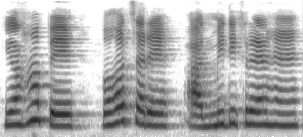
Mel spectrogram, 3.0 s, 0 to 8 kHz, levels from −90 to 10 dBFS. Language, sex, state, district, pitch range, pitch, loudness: Hindi, female, Jharkhand, Ranchi, 255-290 Hz, 270 Hz, -14 LUFS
